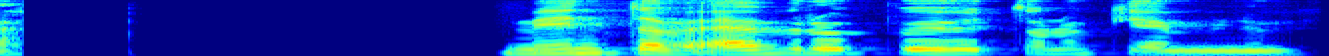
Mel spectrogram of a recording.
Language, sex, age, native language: Icelandic, female, 50-59, Icelandic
